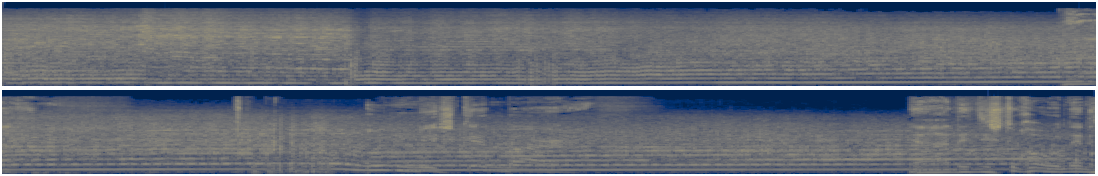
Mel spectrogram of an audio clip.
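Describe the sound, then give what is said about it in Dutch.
A Lancia Stratos, an iconic Group B rally car, engine roars continuously, its pitch climbing steadily through the revs, with a brief dip like a gear change partway through before the loud, raspy drone rises again. “Iconisch model uit de Rallysport Groep B.”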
